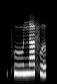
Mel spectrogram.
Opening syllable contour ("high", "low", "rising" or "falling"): low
